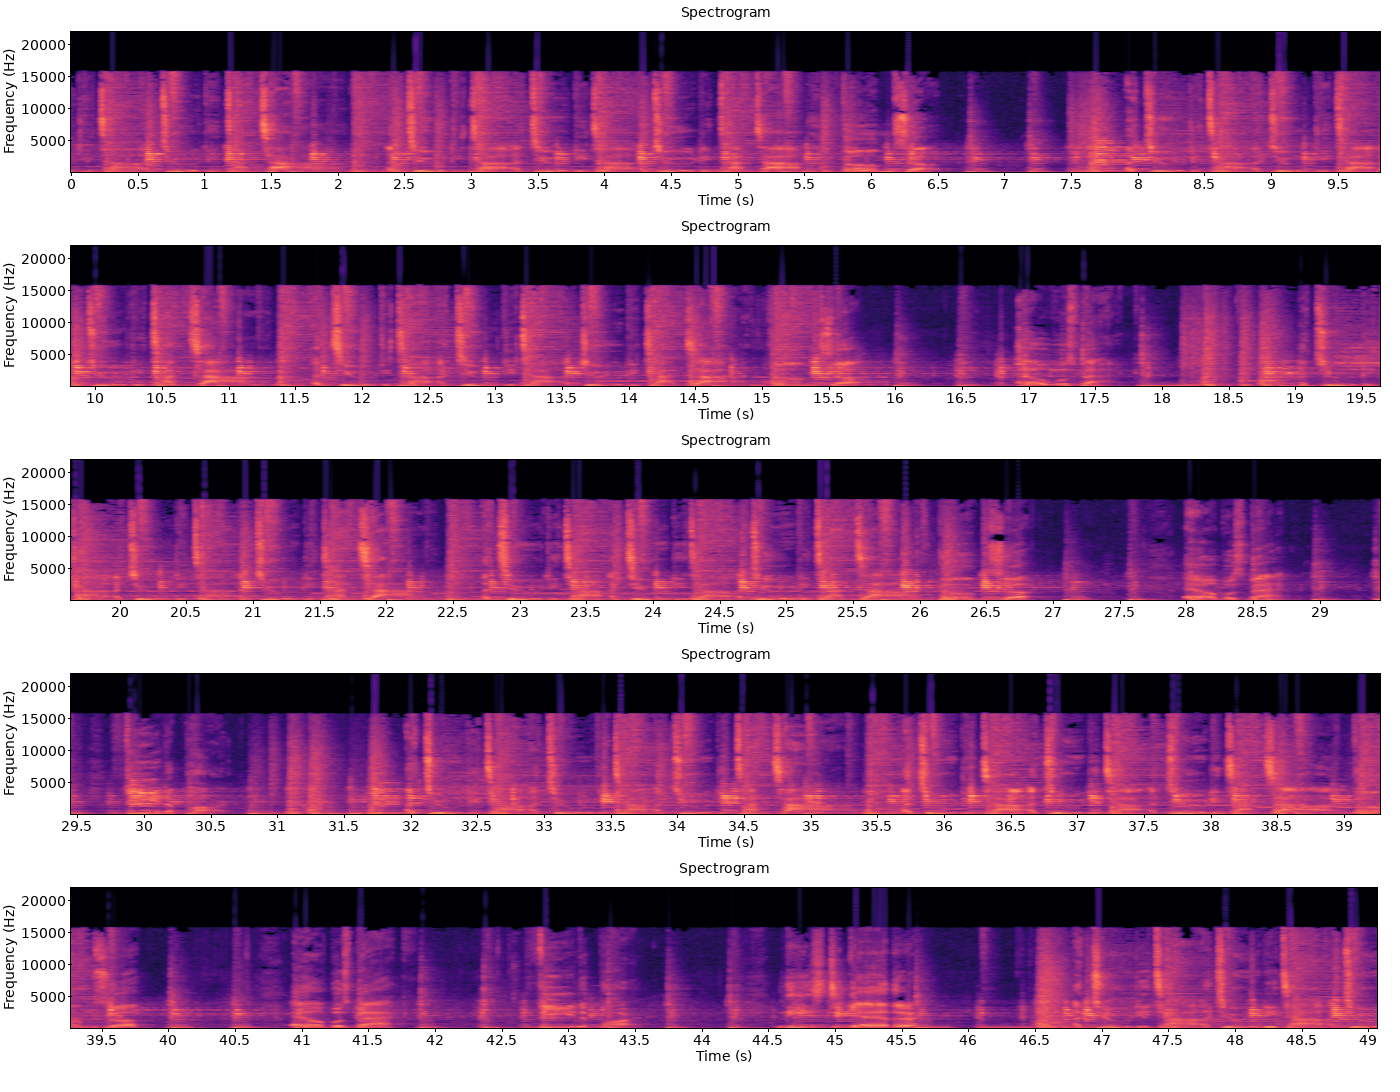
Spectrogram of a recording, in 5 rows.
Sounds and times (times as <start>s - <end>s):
Music: 0.0s - 49.0s.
